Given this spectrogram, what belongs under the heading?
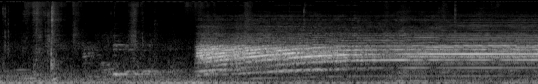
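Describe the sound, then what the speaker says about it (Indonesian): After a moment of quiet, a loud wailing electronic emergency siren from a TOA PA system starts abruptly and holds steady, rising slightly in pitch. "ini suara emergensinya, semua zona otomatis nyala ya"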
